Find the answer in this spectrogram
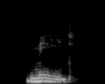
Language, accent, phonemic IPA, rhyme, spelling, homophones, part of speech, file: English, Southern England, /miːd/, -iːd, meed, mead, noun / verb, LL-Q1860 (eng)-meed.wav
- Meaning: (noun) 1. A payment or recompense made for services rendered or in recognition of some achievement; reward; award 2. A gift; bribe 3. Merit; worth; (verb) 1. To reward; bribe 2. To deserve; merit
